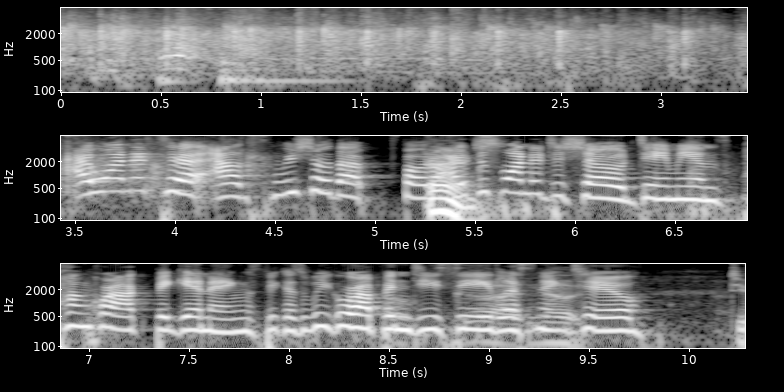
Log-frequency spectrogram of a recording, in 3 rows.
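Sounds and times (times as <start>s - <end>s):
audience applause: 0.0s - 4.4s
speech: 3.9s - 10.2s.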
